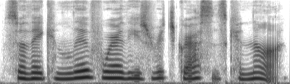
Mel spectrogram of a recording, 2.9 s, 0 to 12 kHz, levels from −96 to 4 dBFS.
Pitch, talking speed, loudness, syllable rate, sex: 235 Hz, 185 wpm, -16 LUFS, 4.8 syllables/s, female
